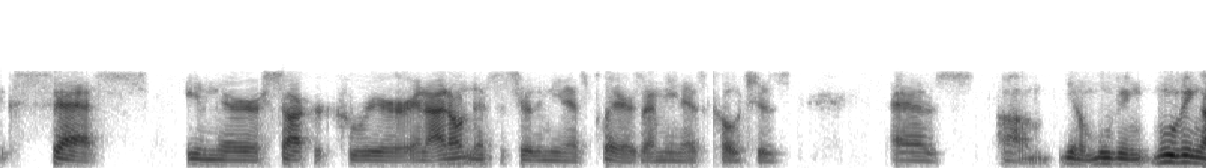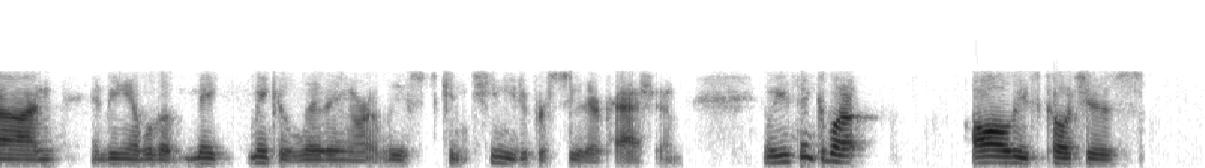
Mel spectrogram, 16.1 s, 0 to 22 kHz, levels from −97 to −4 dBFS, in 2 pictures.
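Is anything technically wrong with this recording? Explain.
Yes. The speech is coded with G.729 throughout the clip. The codec rebuilds each frame from a vocal tract filter, a pitch predictor and a few fixed pulses, which fits an 8 kbit/s stream. Only the band from about 200 Hz to 3.6 kHz survives, so the speech sounds thin and boxed in. The coding damage is plainly audible. Voiced sounds come out slightly rough and synthetic.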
